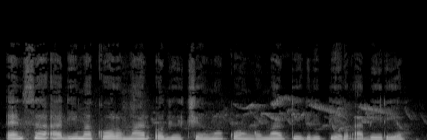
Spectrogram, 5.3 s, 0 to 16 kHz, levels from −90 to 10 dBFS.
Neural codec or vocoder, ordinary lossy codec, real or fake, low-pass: none; MP3, 48 kbps; real; 14.4 kHz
